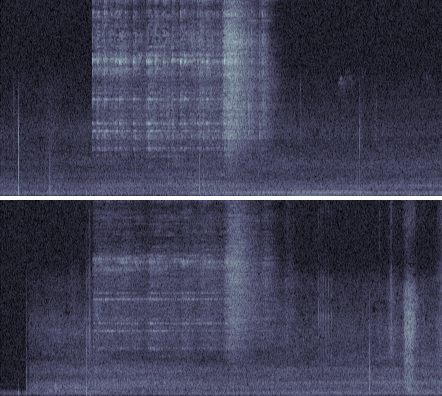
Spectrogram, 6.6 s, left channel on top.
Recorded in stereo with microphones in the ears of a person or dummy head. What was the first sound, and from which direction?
A dropped coin, 55° left (ahead or behind).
